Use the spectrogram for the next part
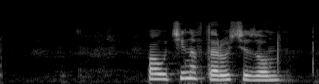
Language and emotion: Russian, neutral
